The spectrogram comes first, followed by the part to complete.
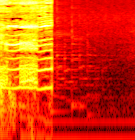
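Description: A drawn-out, high-pitched cry that rises and then holds, cut off suddenly less than a second in; only a faint background hum remains after it.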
